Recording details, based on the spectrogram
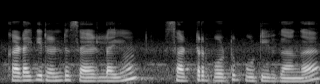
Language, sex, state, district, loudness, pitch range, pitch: Tamil, female, Tamil Nadu, Kanyakumari, -18 LUFS, 165-205 Hz, 180 Hz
